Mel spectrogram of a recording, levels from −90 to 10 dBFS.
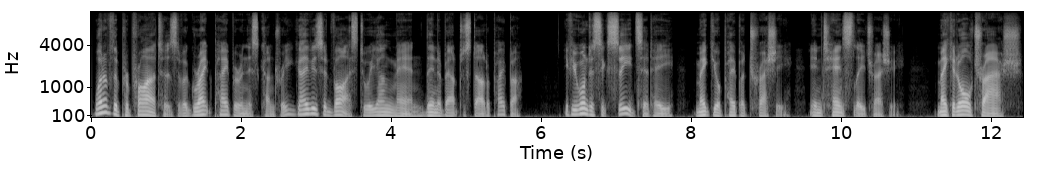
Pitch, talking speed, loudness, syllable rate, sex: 105 Hz, 195 wpm, -21 LUFS, 5.4 syllables/s, male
